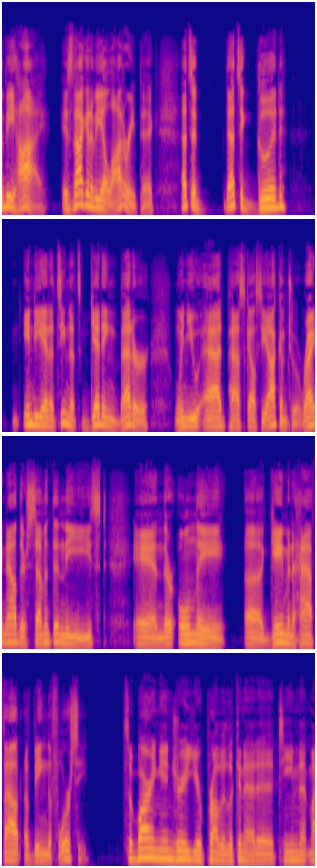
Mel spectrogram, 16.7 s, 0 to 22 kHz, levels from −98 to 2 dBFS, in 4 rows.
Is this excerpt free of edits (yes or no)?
yes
